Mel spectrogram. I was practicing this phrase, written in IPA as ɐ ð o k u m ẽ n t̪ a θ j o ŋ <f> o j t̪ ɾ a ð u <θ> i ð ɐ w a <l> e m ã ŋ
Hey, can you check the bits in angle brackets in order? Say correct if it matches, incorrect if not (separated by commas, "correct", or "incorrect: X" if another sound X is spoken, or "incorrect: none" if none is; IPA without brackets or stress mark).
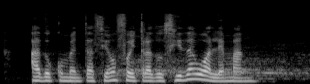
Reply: correct, correct, correct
